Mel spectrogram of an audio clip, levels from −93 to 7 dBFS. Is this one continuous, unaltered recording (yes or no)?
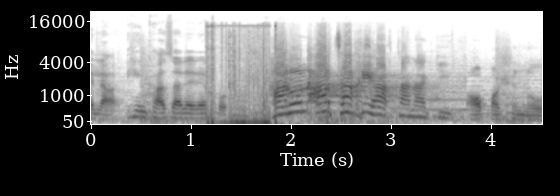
yes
